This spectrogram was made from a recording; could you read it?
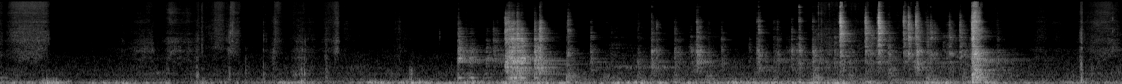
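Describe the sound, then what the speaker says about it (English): A ratchet clicks in short, irregular runs as it tightens the spoiler bar bolts on a new-generation Ford Ranger, close up, mixed with rubbing and handling noises and no speech. "My trusty ratchet."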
